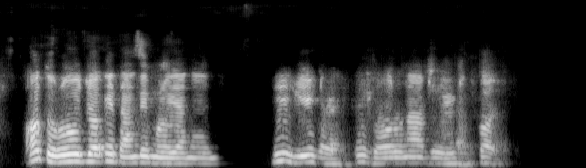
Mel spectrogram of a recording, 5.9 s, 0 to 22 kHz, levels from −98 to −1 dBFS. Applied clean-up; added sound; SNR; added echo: neural mask model Resemble Enhance denoiser.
